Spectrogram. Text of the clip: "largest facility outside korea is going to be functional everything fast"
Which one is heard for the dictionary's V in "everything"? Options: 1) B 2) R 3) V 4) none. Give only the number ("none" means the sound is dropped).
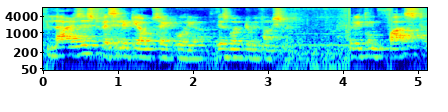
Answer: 4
